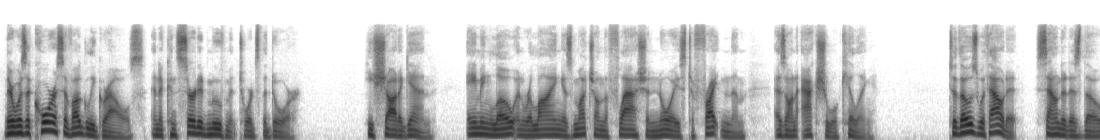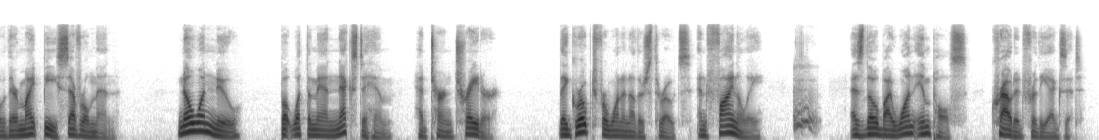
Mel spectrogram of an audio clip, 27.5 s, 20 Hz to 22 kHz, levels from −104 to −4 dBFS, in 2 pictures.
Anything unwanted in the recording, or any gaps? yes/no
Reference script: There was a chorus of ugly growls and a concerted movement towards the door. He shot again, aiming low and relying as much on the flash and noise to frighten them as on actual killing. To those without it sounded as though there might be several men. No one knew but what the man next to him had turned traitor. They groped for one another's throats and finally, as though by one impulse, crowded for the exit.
yes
